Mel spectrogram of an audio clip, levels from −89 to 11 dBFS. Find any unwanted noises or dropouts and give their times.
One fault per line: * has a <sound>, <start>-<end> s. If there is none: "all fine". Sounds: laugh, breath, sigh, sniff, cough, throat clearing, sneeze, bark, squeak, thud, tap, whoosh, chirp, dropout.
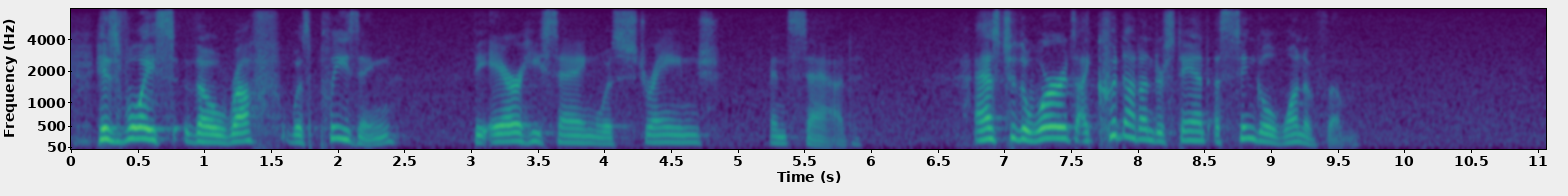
all fine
